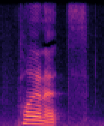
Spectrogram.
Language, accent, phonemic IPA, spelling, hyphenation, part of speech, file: English, US, /ˈplænɪts/, planets, plan‧ets, noun, En-us-planets.ogg
- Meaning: plural of planet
